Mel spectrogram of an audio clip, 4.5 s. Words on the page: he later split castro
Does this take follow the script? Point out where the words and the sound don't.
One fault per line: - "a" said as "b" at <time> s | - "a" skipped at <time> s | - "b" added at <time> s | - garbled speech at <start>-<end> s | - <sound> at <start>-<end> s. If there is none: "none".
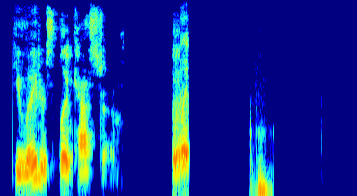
- laugh at 2.2-2.4 s
- thud at 3.1-3.4 s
